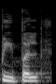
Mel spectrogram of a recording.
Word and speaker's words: people: पीपल, PEOPLE, इसे पढ़ते हम लोग पीपल। कई लोग इसे पीपुल पढ़ते हैं जो कि गलत होता है। इसका सही उच्चारण होता है पीपल।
